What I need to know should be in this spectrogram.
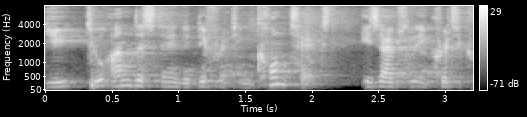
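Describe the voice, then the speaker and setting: Noticeable background noise sits behind a man with a non-native accent. His pitch is high, with ordinary pitch variation. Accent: non-European accent, noticeable. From Indo-Pacific. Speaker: lawyer and standards committee chair. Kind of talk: panel discussion. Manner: hesitant, many fillers and repetitions.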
